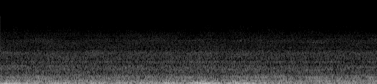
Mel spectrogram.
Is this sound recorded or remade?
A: remade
